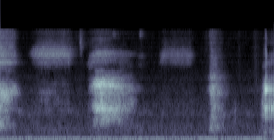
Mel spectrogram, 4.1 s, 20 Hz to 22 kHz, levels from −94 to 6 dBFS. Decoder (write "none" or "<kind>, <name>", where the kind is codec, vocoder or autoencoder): vocoder, WaveNeXt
